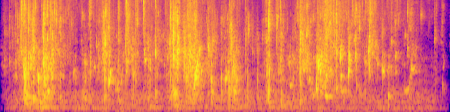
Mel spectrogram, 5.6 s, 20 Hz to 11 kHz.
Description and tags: Head struggling under water more water resistance
Used a basketball to mimic a head struggling under water. Recorded with an H4n recorder in my dorm room.
bathtub, water, splash, struggle, head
